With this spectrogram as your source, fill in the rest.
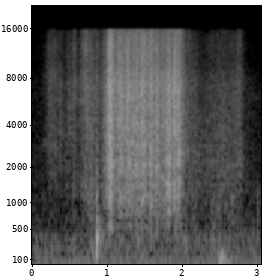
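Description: A plastic packet crinkles in a hand.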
